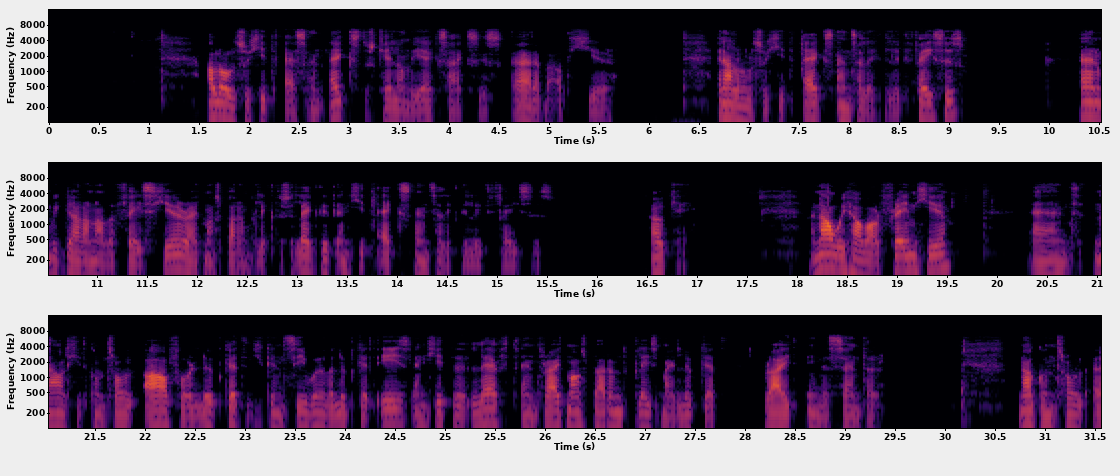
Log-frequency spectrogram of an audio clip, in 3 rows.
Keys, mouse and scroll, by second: 1.3-2.4 drag, 2.7-4.8 middle drag, 4.8-6.6 drag, 7.4 x, 12.5-13.9 right drag, 13.9 x, 22.7 ctrl+r.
